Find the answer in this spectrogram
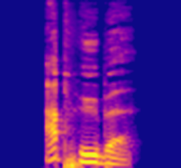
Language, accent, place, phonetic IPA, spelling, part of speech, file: German, Germany, Berlin, [ˈapˌhyːbə], abhübe, verb, De-abhübe.ogg
- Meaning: first/third-person singular dependent subjunctive II of abheben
